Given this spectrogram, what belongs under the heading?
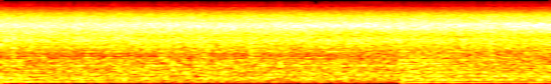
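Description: Waterfall in Linn Park, Glasgow, a constant broadband rushing of falling water, steady and even with no other sounds over it.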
